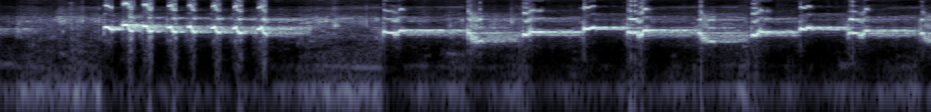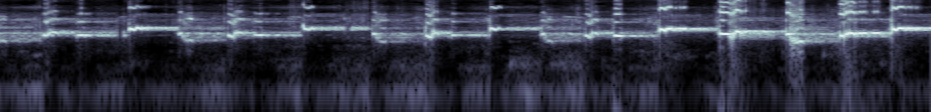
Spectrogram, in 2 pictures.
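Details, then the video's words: Lively yellow-vented bulbul song played as a lure to prompt other bulbuls to reply; a quick rattle opens, then a steady run of short whistled notes stepping up and down, with sharp clicks between them. "suara trucukan gacor ampuh bikin nyaut pancingan trucukan agar bunyi"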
